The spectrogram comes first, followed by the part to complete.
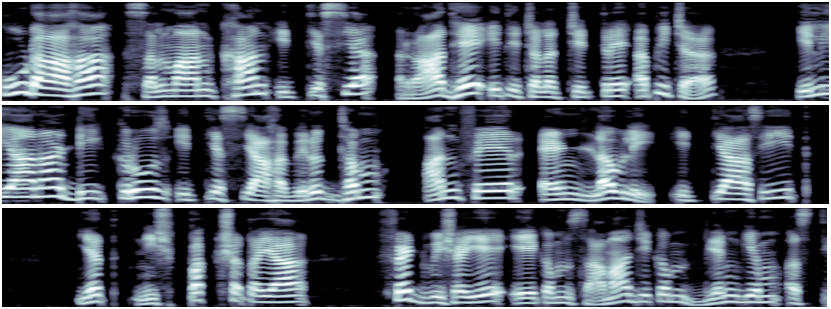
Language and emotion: Sanskrit, neutral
